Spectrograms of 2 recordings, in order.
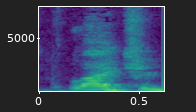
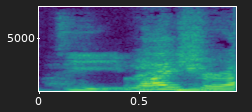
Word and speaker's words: Licher: And Lanterna with Bruce Licher. Did I pronounce that right? – Yeah, okay. Licher. – It's no, Licher, I'm sorry, but what about Lanterna? – Lanterna, yes.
